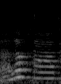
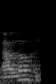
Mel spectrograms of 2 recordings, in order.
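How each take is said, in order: First: It is said in a put-on foreign accent. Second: It is said in a plain English accent.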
